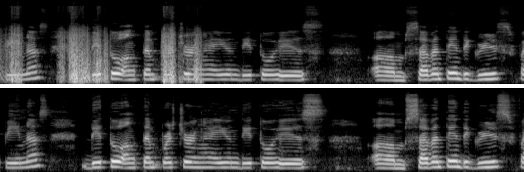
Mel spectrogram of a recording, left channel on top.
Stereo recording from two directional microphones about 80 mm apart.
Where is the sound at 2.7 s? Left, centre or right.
Right.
